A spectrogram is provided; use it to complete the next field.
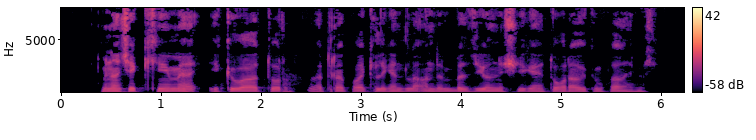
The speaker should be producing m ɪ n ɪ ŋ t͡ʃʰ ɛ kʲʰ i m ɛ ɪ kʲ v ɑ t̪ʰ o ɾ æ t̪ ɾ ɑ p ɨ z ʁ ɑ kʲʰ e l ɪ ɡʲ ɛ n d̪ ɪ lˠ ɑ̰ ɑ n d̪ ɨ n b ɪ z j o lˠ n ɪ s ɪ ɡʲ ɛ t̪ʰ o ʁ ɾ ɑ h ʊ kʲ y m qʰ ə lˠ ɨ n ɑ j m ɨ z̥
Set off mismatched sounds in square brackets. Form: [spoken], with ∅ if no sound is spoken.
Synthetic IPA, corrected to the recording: m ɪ n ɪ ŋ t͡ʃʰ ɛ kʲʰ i m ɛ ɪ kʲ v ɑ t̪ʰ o ɾ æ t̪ ɾ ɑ p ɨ [∅] ʁ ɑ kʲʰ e l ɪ ɡʲ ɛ n d̪ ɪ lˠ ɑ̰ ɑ n d̪ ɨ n b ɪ z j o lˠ n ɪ [ʃ] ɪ ɡʲ ɛ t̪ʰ o ʁ ɾ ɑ h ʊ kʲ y m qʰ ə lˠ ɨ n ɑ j m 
